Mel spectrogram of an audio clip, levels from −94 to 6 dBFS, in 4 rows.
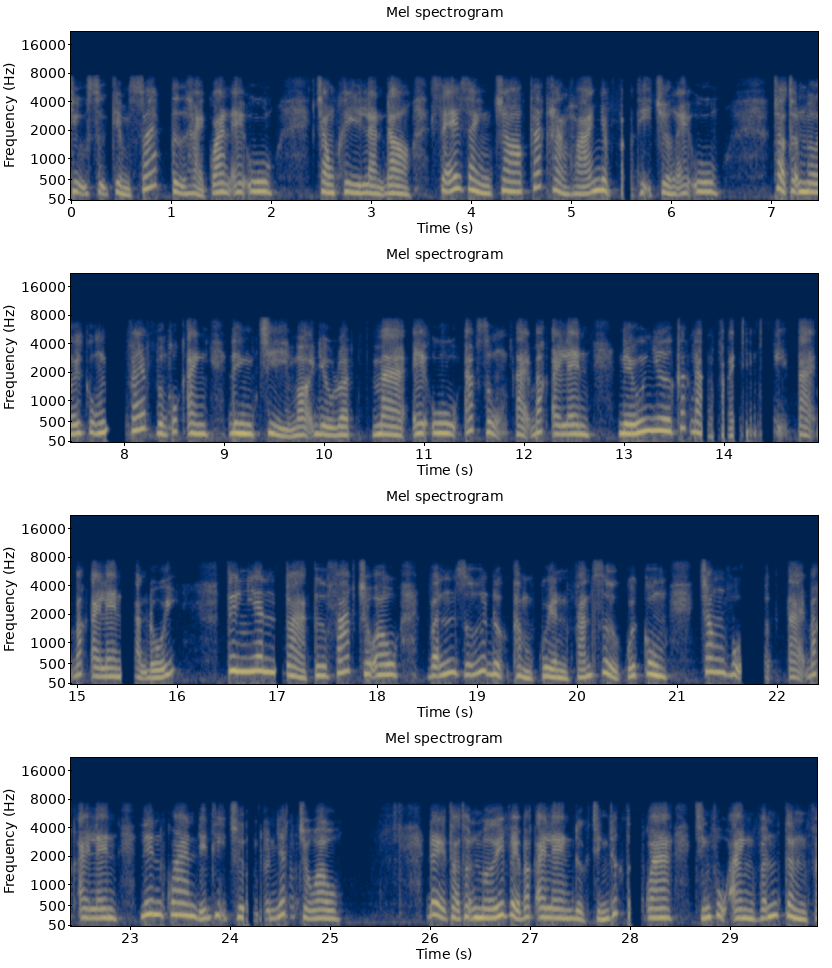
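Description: The whole recording runs through the AMR wideband (HD Voice) codec at 8.85 kbit/s, one of its lowest rates. The speech model is starved of bits. The voice sounds rough and raspy throughout. The damage is plainly audible.

Lost AMR speech frames break the speech eight times. The decoder repeats the last good settings at falling gain, so the sound smears, warbles and fades before returning rough. The breaks fall at 5.51 to 5.63 s and 7.81 to 8.04 s after "thuận mới cũng". A scattered 0.78 s stretch runs from 13.77 s, with the longest gap 120 ms. Others fall at 15.44 to 15.61 s, 16.98 to 17.06 s, and 21.63 to 21.92 s after "xử cuối cùng trong". Another sits at 24.14 to 24.48 s, between "liên quan đến thị" and "nhất châu". The last is at 27.99 to 28.13 s.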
